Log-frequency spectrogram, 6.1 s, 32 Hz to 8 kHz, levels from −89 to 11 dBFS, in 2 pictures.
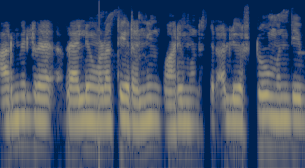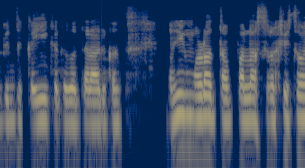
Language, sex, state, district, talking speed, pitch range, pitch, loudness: Kannada, male, Karnataka, Bijapur, 175 wpm, 145-160 Hz, 155 Hz, -27 LUFS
